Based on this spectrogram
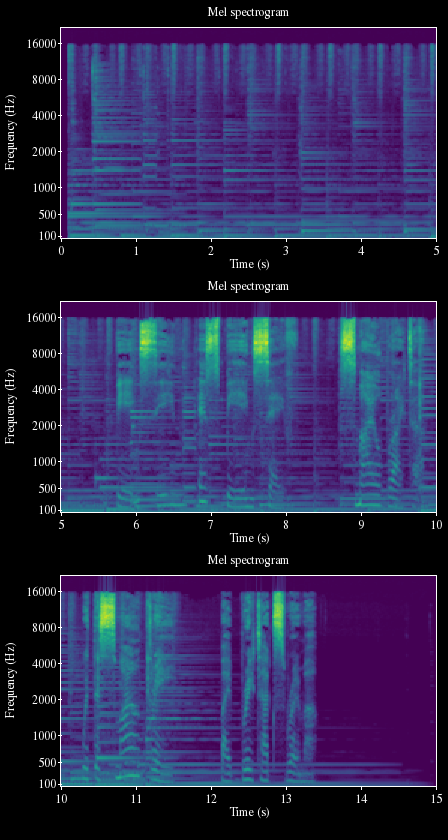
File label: Online Spot englisch; Britax Romer STAY SAFE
